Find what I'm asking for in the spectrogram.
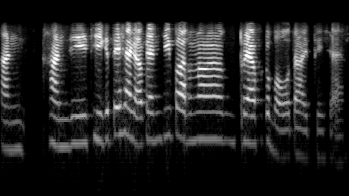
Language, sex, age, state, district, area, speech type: Punjabi, female, 45-60, Punjab, Gurdaspur, rural, conversation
